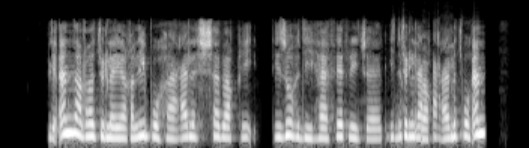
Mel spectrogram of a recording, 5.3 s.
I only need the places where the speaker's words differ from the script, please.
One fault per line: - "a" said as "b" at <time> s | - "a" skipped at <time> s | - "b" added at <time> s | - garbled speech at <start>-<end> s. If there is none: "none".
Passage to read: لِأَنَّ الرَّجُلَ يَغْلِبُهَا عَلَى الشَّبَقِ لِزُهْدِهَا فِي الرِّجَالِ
- garbled speech at 3.9-4.8 s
